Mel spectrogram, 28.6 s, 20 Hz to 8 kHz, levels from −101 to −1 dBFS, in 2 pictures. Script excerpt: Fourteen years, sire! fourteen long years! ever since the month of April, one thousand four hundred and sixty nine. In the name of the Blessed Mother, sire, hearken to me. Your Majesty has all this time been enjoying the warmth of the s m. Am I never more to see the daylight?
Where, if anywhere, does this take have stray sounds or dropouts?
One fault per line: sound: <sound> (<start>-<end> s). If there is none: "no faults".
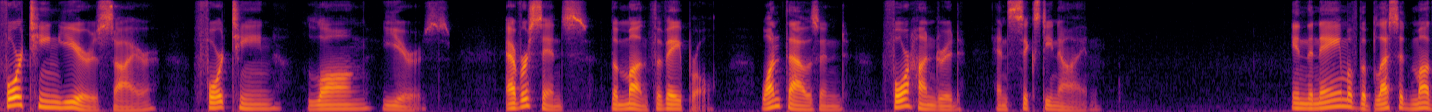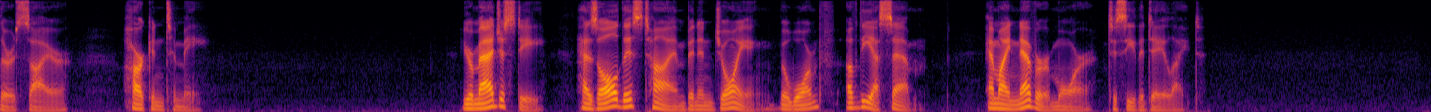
no faults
